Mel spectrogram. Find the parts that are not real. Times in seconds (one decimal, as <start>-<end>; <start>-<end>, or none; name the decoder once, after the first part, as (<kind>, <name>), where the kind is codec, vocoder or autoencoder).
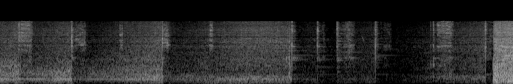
1.7-3.3 (vocoder, Vocos); 4.3-5.1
